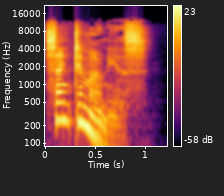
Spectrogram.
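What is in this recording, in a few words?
"sanctimonious", British English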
